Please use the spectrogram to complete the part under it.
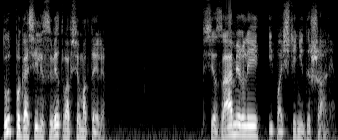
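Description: Man narrating a comic horror story. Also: mid-range voice. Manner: lively, playful storytelling. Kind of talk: scripted audiobook narration.

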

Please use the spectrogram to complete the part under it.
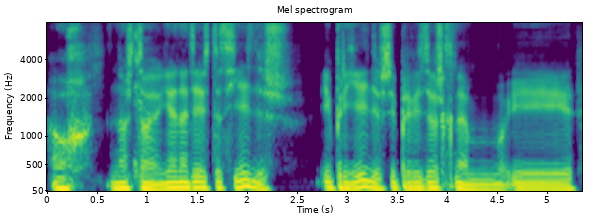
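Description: A man's voice: sits low, flat delivery, unhurried, no room sound, clean studio sound. A man hosting a podcast in a casual interview style. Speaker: podcast host. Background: music.

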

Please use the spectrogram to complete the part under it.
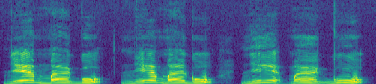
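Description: Lazy whiny schoolboy as voiced by a man, high and wailing, slow drawn-out storybook reading. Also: very animated, no room sound, highs cut off. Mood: stubborn.

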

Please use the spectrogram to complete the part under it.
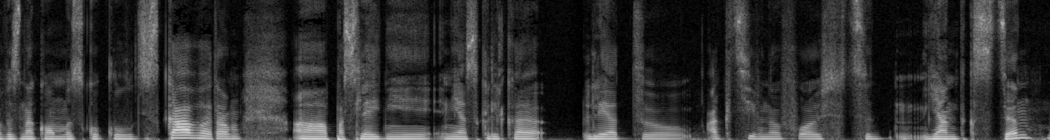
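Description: A woman's voice: sits low, no echo, studio quality. A woman who pronounces her r with a burr, explaining things informally as a guest in a podcast interview. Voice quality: burred, non-standard r sound (speech impediment). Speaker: interview guest, head of a traffic department.

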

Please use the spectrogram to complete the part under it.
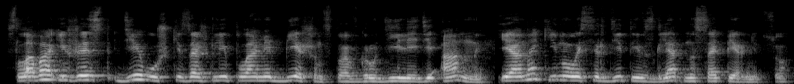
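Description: A man narrating an audiobook in a measured storytelling manner. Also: a little high, darkish tone.

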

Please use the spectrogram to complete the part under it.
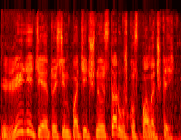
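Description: A man voicing a pompous, vengeful middle-aged alderman who speaks slowly and menacingly in an audiobook. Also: mid-range voice, huge pitch swings, a bit bright, soft background music. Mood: gloating. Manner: slow, menacing, self-important. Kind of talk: audiobook character voice.

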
